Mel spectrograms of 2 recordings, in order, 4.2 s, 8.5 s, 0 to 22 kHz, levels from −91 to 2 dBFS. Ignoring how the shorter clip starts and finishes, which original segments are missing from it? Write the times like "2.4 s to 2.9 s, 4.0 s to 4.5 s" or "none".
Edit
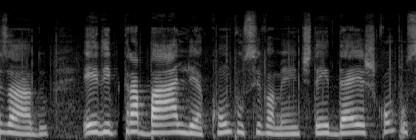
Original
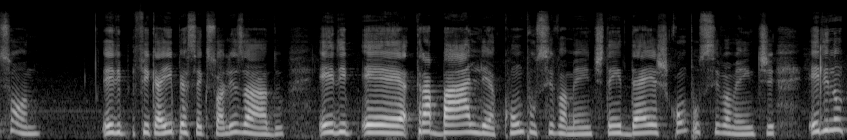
3.6 s to 4.1 s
